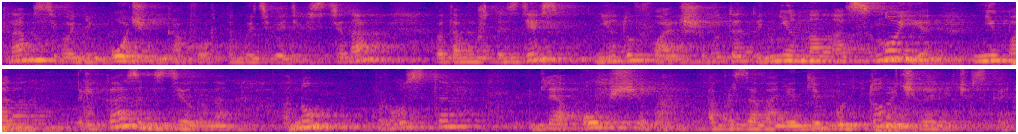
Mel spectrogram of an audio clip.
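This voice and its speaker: At an indoor school commemoration, a woman from Chuvashia, Russia, speaks to the audience with a lowish, slightly mellow voice, lively intonation and moderate pace. Her informal, heartfelt remarks wander from thought to thought and speak directly to listeners. The recording, made from a distance in a very echoey hall, carries faint noise.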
